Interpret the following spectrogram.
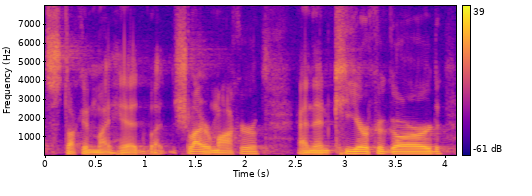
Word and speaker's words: Schleiermacher: Am I pronouncing that correctly? Yeah, Schleiermacher. I first learned Schleiermacher from a Canadian professor who always pronounced it as Schleiermacher.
